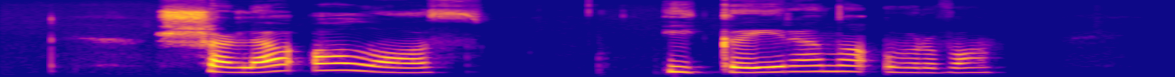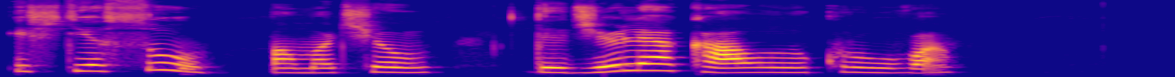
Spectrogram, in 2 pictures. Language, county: Lithuanian, Klaipėda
